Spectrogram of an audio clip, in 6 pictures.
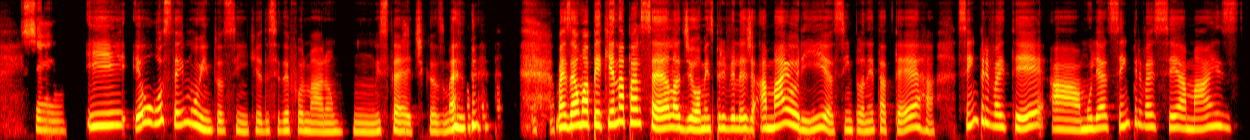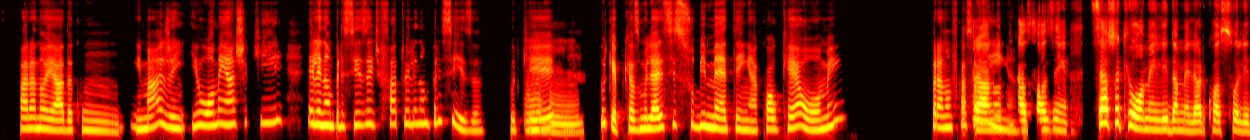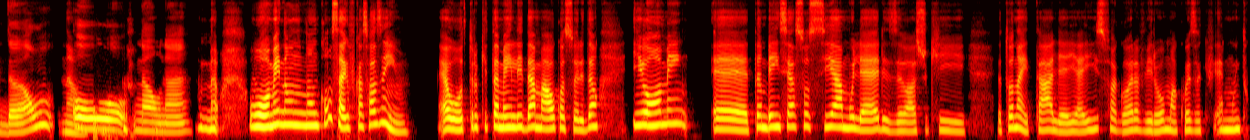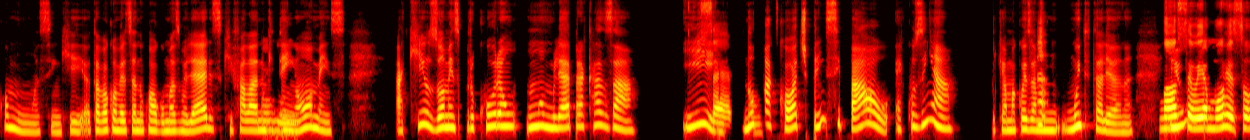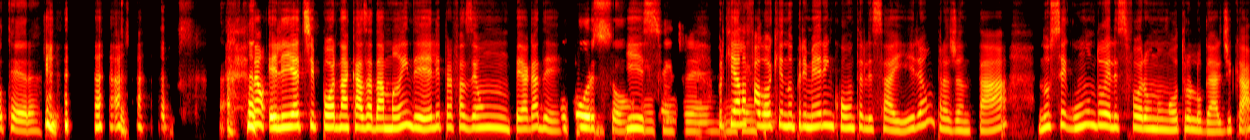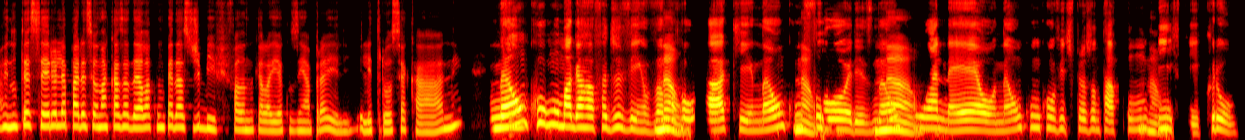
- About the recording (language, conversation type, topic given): Portuguese, podcast, Como a solidão costuma se manifestar no dia a dia das pessoas?
- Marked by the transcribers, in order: laugh; "paranoica" said as "paranoiada"; giggle; chuckle; laugh; laugh; tapping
